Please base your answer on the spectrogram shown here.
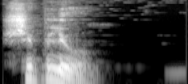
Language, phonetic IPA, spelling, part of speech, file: Russian, [ʂɨˈplʲu], шиплю, verb, Ru-шиплю.ogg
- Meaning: first-person singular present indicative imperfective of шипе́ть (šipétʹ)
